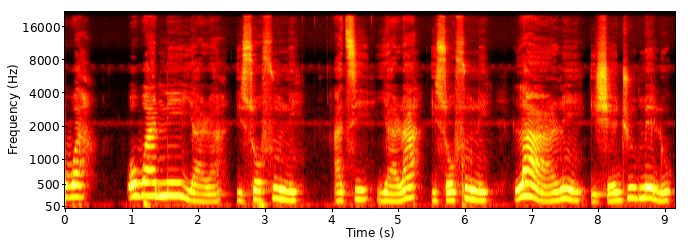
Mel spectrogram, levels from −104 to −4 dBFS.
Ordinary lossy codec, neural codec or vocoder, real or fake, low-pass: none; none; real; none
